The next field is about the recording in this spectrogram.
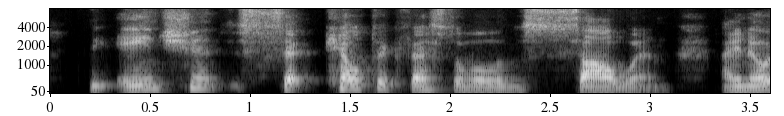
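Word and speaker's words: Samhain: traces back to the ancient Celtic festival of Sin. I know it's pronounced I know it's spelled S A M H A I N but it is pronounced Sin.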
